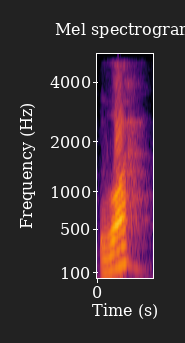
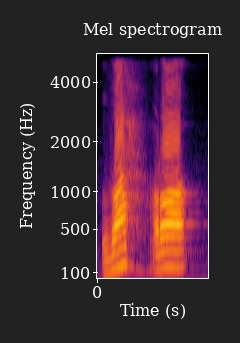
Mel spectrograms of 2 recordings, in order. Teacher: الهاء مرققة ابتسامة بسيطة، بعدين راء مفخمة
